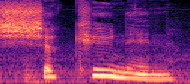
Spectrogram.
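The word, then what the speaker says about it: shokunin (職人): So on your website, you talk about the Japanese word shokunin.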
